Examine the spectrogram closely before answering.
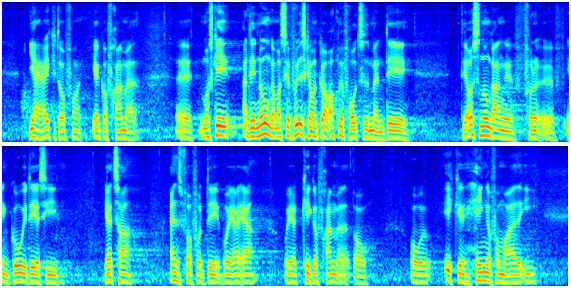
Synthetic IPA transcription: jɑ̈ɪæɐe̝ɡ̥əd̥ɒfɒjɑ̈ɪɡ̥ɒ̰fʁamæð̰ˠ | mɒ̽sɡ̥e̝̰ːæɐd̥e̝no̝ːnɡɑ̈ŋɒ̽seføliskʰæmænɡ̥ɶːɐʔɒ̽b̥mefɒːt͡sʰið̰ˠmend̥e̝ | d̥e̝æɐɒ̽səno̝ːn̩ɡ̥ɑ̈ŋfe̝nɡ̥o̝̰ːid̥e̝̰ːæsiː | jɑ̈ɪt͡sʰɑ̰̈ː | ænsʋɑ̰ːfɒd̥e̝ʋɒjɑ̈ɪæɐ | ɒjɑ̈ɪkʰiɡ̥ɐfʁamæð̰ˠɒ | ɒ | e̝ɡ̥əheŋɐfɒ̽mɑ̈ːɪð̩ˠi

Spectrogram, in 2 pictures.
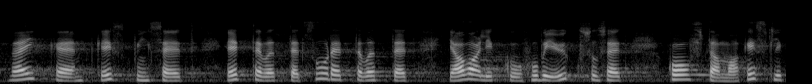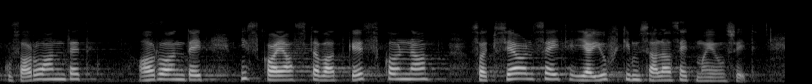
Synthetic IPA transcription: væjkːˑe̞ke̞skmise̞d̪̥ | e̞t̪ːe̞vɤt̪ːe̞d̪̥suːɾe̞t̪ːe̞vɤt̪ːe̞d̪̥jɑɑvɑlikːˑuhuviyksuse̞d̪̥ko̞ːst̪ɑmɑke̞sklikˑːusɑuɑne | ɑɾuɑnd̪e̞jd̪̥miskɑjɑst̪ɑvɑd̪̥ke̞sko̞nːɑso̞t̪siɑːlse̞jd̪̥jɑjuht̪imisɑlɑse̞jd̪̥mɤjusid̪̥

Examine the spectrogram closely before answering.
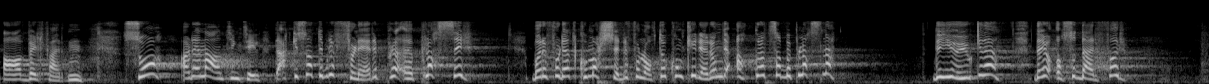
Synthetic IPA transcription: ɑʋːɛlfæɾd̪n̩sɔʔæɖɛɛnɑːənt̪ʰɪŋt̪ʰɪld̪ɛæɾɪ̥kːəsɔnɑt̪̚d̪ɛb̪ɪɾfleːɾəpʰlɑsːəɾbɑːɾəfɔɖiːɑt̪kʰʊmæʂɛlːəɾfoːɭoːʋt̪ʰɪlɔkʰʊŋkʉɾeːɾəɔmd̪ɪʔɑkːʉɾɑːt̪ːsɑmːəpʰlɑsːənə | d̪ɛjøːɾjʊɪkːəd̪ɛd̪̥ɛæɾjʊʔɔsːɔd̪æɾfɔɾ

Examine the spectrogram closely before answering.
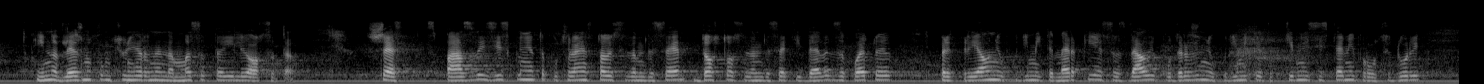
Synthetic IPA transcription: inɐd̪lɛʒnofuŋk̚t̪sioniɾənɛnɐmɤsət̪əiliɔsət̪ə̰ | ʃɛst̪spazvəiziskvɐniət̪əpot͡ʃlɛnst̪ɔisɛd̪ɛmd̪ɛsɛd̪ost̪ɔsɛd̪ɛmd̪ɛsɛt̪id̪ɛvɛt̪zɐkoɛt̪oɛ | pɾɛt̪̚pɾijɛlˠnɛopxod̪imit̪ɛmɛɾkiɛsɐzd̪alˠipod̪əɾʒənɛopxod̪imit̪ɛːfɛkt̪ivnisist̪ɛmipɾot̪sɛd̪uɾi

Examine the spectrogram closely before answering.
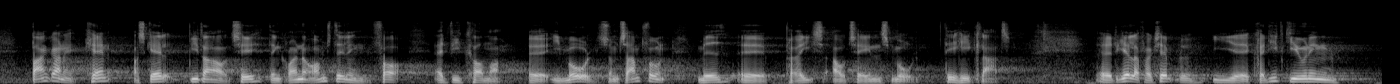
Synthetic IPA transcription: b̥ɑ̈ŋɡ̥ɐnəkʰænɒ̽sɡ̥æl̰b̥id̥ʁɑ̈ːʊt͡sʰe̝ld̥enɡ̥ʁɶnəɒ̽msd̥e̝l̰e̝ŋfɒ̽ʔæd̥ʋikʰɒ̽m̰ɐʔimɔ̰̽ːlsɒ̽msɑ̈mfɔ̽n̰meðˠpʰɑ̈ʁḭːsɑ̈ʊt͡sʰɛːln̩smɔ̰̽ːl | d̥e̝æɐɦe̝̰ːld̥kʰlɑ̰̈ːd̥ | d̥e̝ɡ̥el̰ɐfɒ̽eɡ̥sem̰b̥l̩ikʰʁɛd̥id̥ɡ̥iʊne̝ŋn̩

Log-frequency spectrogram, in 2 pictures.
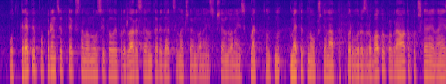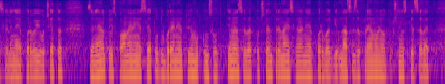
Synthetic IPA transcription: pot̪kɾɛpjəpopɾint̪sip̚t̪ɛkst̪ənɐvnosit̪ɛlˠəipɾɛd̪lˠaɡəslɛd̪nət̪əɾɛd̪ak̚t̪sijənɐt͡ʃlɛnd̪vɐnajsɛ̥t͡ʃlɛnd̪vɐnajsɛ̥kmɛkmɛt̪ət̪nɐopʃt̪inat̪əpɤɾvoɾɐzɾɐbɔt̪vəpɾoɡɾamət̪əpot͡ʃlɛnɛd̪najsɛilinɛɛpɤɾvəiot͡ʃɛt̪əzɐnɛjnot̪oispɐlˠnɛniɛslɛt̪od̪obɾɛniɛt̪oimot̪konsulˠt̪ɐ̥t̪ivɛnsɐvɛt̪̚pot͡ʃlɛnt̪ɾinajsɛilʲinɛɛpɤɾvəɡʲivnasʲəzɐpɾiɛmənɛot̪opʃt̪inskiəsɐvɛt̪̚

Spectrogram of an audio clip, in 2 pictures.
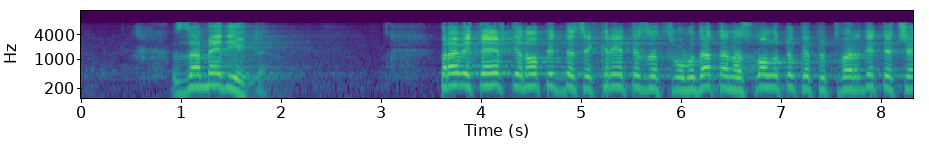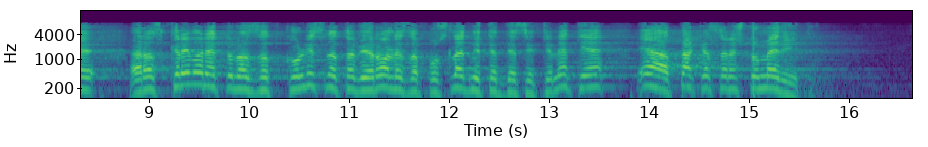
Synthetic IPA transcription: zɐmɛd̪iːt̪ɛ̰ | pɾavit̪ɛɛft̪inɔpit̪̚d̪ɐsɛkɾiɛt̪ɛzɐt̪svobod̪at̪ənɐslˠɔvot̪okɐt̪ɔt̪vəɾd̪it̪ɛt͡ʃɛ | ɾɐskɾivɐnɛt̪onɐzɐt̪kolisnət̪əviɾɔlʲɐzɐposlɛd̪nit̪ɛd̪ɛsɛt̪ilɛt̪ijəɛɐt̪akəsɾɛʃt̪oʊmɛd̪iːt̪ɛ̥

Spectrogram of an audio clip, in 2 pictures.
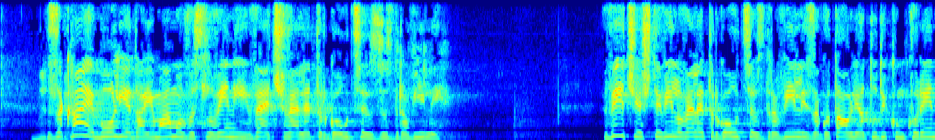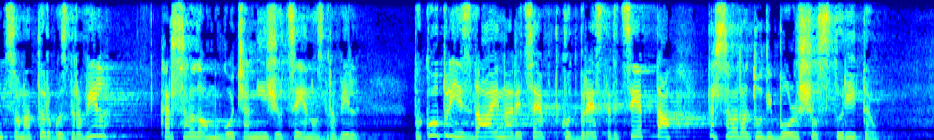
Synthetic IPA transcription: zakajɛboːljɛd̪aimaːmɔʋəslɔʋeːnijiʋɛt͡ʃʋɛːlɛt̪əɾɡɔwt̪sɛwzəzd̪ɾaʋiːli | ʋeːt͡ʃjɛʃt̪ɛʋiːlɔʋɛːlɛt̪əɾɡɔwt̪sɛwzd̪ɾaʋiːlizaɡɔt̪awljat̪uːd̪ikɔŋkuɾent̪sɔnat̪əɾɡuzd̪ɾaʋilkaɾsɛʋəd̪aɔmɔɡoːt͡ʃaniʒjɔt̪seːnɔzd̪ɾaʋil | t̪akoːpɾiːzd̪aːjnaɾɛt̪sɛpt̪kɔd̪bɾɛsɾɛt̪sep̚t̪at̪ɛɾsɛʋəd̪at̪uːd̪iboːlʃɔst̪ɔɾiːt̪ɛw

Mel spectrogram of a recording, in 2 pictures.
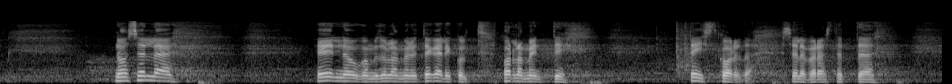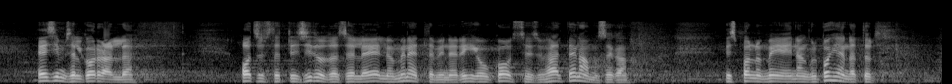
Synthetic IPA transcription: no̞hse̞lːe̞ | e̞ːlnɤwɡ̥ɑme̞t̪ule̞menyd̪̥̚t̪e̞ɡe̞likult̪ˑpɑrlɑme̞nʲt̪ˑːi | t̪ːe̞jst̪ko̞rd̪̥ɑse̞lːe̞pæɾɑst̪e̞t̪ː | e̞simis̬e̞lko̞rːɑl | o̞t̪sust̪ɑt̪ːˑisid̪̥ud̪̥ɑse̞lːeeːlnəwme̞ne̞t̪lemineɾiːɡ̥ikowɡuko̞ːsːe̞jsuɦæːlt̪ːˑe̞nɑmuse̞ɡ̥ɑ | mispɑnːud̪me̞je̞inːɑŋɡulpɤɦje̞nd̪ɑt̪ˑud̪̥

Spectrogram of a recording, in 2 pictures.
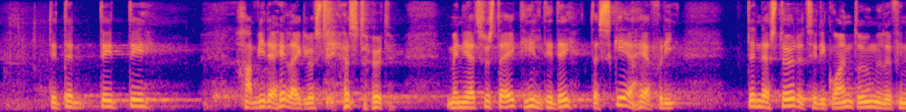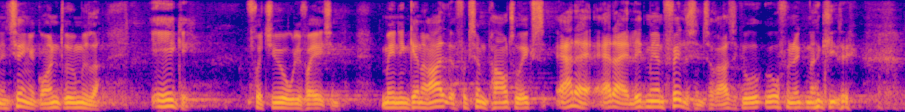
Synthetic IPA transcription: d̥ed̥ed̥e̝d̥e̝ | hɑ̈ʋiɾæɦel̰ɐe̝ɡ̥əløst͡sʰe̝læsd̥ød̥əmenjɑ̈ɪsynsd̥ææɐe̝ɡ̥ə̥d̥ehe̝ːld̥eæɐd̥e̝d̥ɑ̈sɡ̥e̝ɐ̰ɦæɐ̰fɒ̽d̥ḭː | d̥end̥æɐ̰sd̥øɾ̥ət͡sʰe̝ld̥iɡ̥ʁɶnəd̥ʁiʊmið̰ˠlɐfinænse̝ɐ̰eŋæɡ̥ʁɶnəd̥ʁiʊmið̰ˠlɐ | e̝ɡ̥ə | fʁit͡sʰyːolifɛ̰ːɕən | menenɡ̥e̝nəʁɑ̈l̰fɒ̽eɡ̥semb̥l̩pʰɑ̈ʊt͡sʰoeɡ̥sæɐɾææɐɾ̥ɑle̝d̥me̝ːɐe̝nfel̰əse̝nt͡sʰɐʁɑ̈səkʰæoføne̝ɡ̥əmeðˠɡ̥ḭːɾ̥e̝

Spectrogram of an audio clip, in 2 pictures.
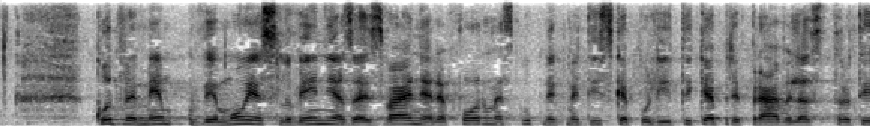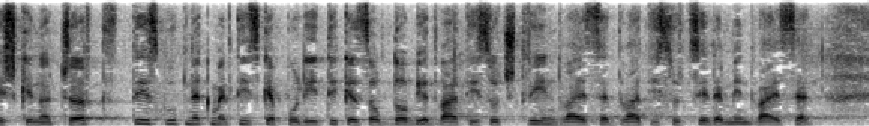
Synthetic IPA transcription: kɔt̪ʋɛmɔjɛslɔʋeːnijazaizʋaːjanjɛɾɛfoːɾmɛskupnɛkmɛt̪iːskɛpɔliːt̪ikɛpɾipɾaːʋilast̪ɾat̪eːʃkinat͡ʃəɾt̪ːeːskupnɛkmɛt̪iːskɛpɔliːt̪ikɛzaɔb̚d̪oːbjɛd̪ʋaːt̪iːsɔt͡ʃt̪ɾiːnd̪ʋajsɛt̪̚ːʋaːt̪iːsɔt͡ʃseːd̪ɛmind̪ʋajsɛt̪

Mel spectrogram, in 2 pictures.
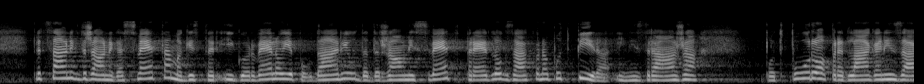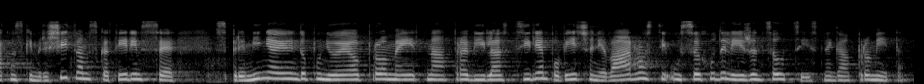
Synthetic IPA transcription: pɾɛt̪st̪aːwniɡd̪əɾʒawnɛɡasʋɛːt̪amaɡist̪aɾiɡɔɾʋɛːlɔwjɛpɔwd̪aːɾiwd̪ad̪əɾʒaːwnisʋɛːt̪pɾɛːd̪lɔɡzaːkɔnapɔt̪piːɾaʔinizɾaːʒa | pɔt̪poːɾɔpɾɛd̪laːɡanimzaːkɔnskimɾɛʃit̪ʋamskat̪eːɾimsɛ | spɾɛminjajɔind̪ɔpəwnʲjuːjɛjɔpɾɔmɛt̪napɾaʋilast̪siljɛmpɔʋeːt͡ʃanjɛʋaːɾnɔst̪iʔusəxud̪ɛleːʒənt̪sɛwt̪sest̪nɛɡapɾɔmeːt̪a

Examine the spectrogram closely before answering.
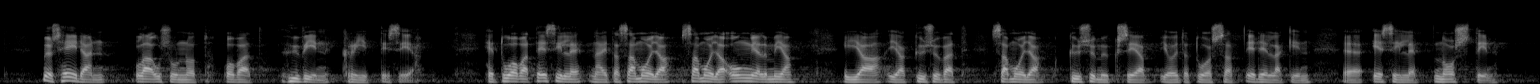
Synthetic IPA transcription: myøsheidænlɑusunːot̪oʋɑt̪hyʋinkriːt̪ːisḭɑ̰ | het̪uoʋɑt̪esilːenæit̪æsɑmojɑsɑmojɑʔoŋːelmiɑjɑjɑkysyʋæt̪ | sɑmojɑkysymyksiæjoit̪ɑt̪uosːɑedelːækinesilːenost̪in

